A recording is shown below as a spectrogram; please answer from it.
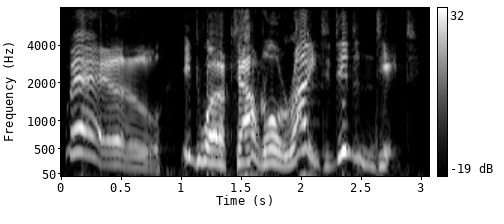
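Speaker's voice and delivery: put-on high, slow old man musing; old wizard voice. Old wizard eyeing his younger self, high and slow. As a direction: lift the voice up high like an ancient wizard looking back. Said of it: "said the robed newcomer".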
